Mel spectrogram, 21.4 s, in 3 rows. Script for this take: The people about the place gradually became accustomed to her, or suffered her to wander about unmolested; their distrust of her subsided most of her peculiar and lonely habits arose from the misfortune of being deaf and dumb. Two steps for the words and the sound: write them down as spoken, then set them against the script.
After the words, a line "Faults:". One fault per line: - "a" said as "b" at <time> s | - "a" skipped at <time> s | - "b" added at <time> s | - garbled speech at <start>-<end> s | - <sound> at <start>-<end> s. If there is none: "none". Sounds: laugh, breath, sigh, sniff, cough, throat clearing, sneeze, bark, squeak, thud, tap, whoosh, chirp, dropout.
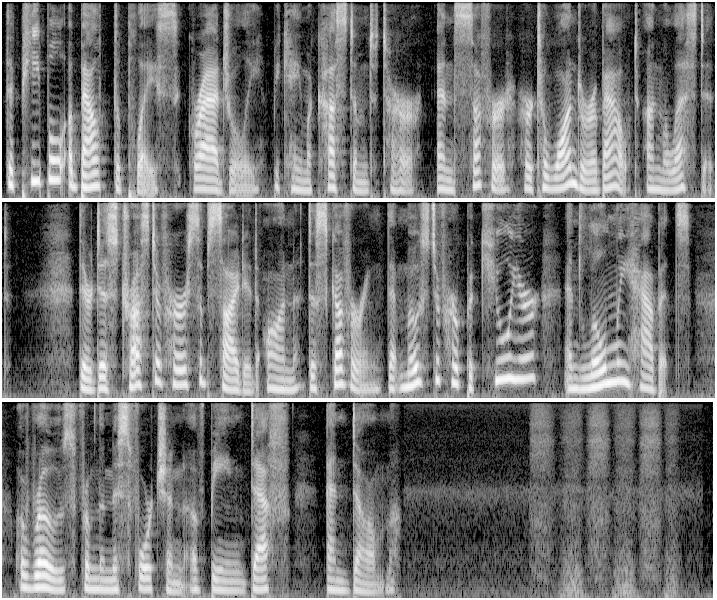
The people about the place gradually became accustomed to her, and suffered her to wander about unmolested; their distrust of her subsided on discovering that most of her peculiar and lonely habits arose from the misfortune of being deaf and dumb.
Faults:
- "or" said as "and" at 4.3 s
- "on discovering that" added at 9.8 s
- breath at 19.5-21.1 s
